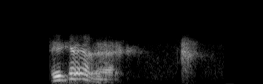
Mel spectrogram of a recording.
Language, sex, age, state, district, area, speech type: Hindi, male, 45-60, Uttar Pradesh, Lucknow, rural, conversation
